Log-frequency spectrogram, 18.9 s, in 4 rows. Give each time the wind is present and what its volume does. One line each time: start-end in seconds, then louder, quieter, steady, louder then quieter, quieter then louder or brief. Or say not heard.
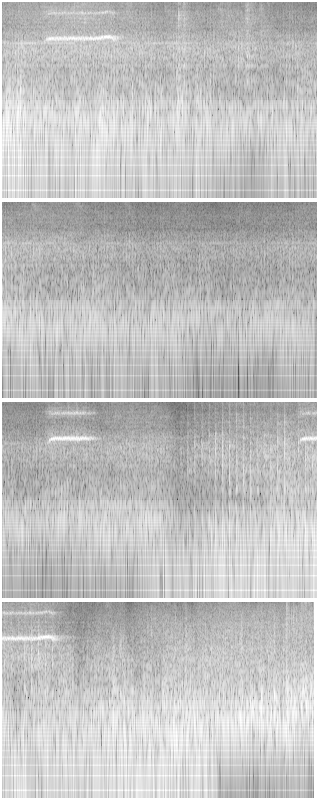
0.0-18.8 quieter then louder.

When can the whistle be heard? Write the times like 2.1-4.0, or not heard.
0.6-1.9, 10.1-10.9, 13.8-15.1.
